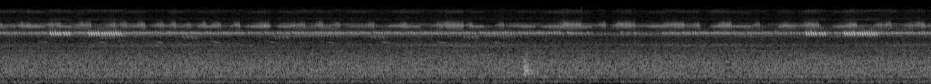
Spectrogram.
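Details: A nighttime outdoor chorus of crickets, a constant high pulsing shimmer. A closer cricket adds short, brighter bursts of trilling near the start and again near the end.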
